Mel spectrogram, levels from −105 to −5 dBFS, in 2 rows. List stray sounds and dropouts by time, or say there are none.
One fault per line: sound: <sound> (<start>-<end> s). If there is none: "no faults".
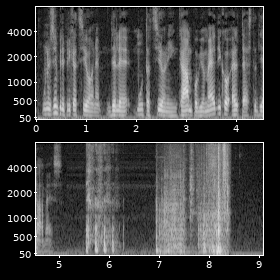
sound: laugh (5.5-6.3 s)
sound: squeak (6.9-8.5 s)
